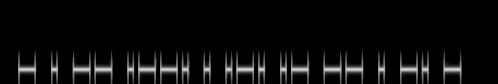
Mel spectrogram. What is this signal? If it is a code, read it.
Morse code, heard as a keyed tone, about 22 wpm, 700 Hz. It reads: TEMPERAMENT
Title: A Sound Of Thunder 22wpm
